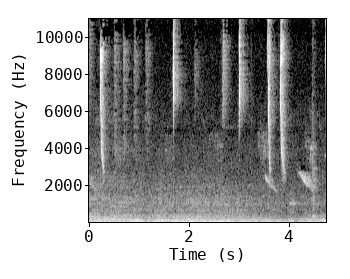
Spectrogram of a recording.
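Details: Female blue-black grassquit ready to breed gives a series of sharp, high chips, a few faint rapid ones at first, then louder paired notes and two falling slurred whistles.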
